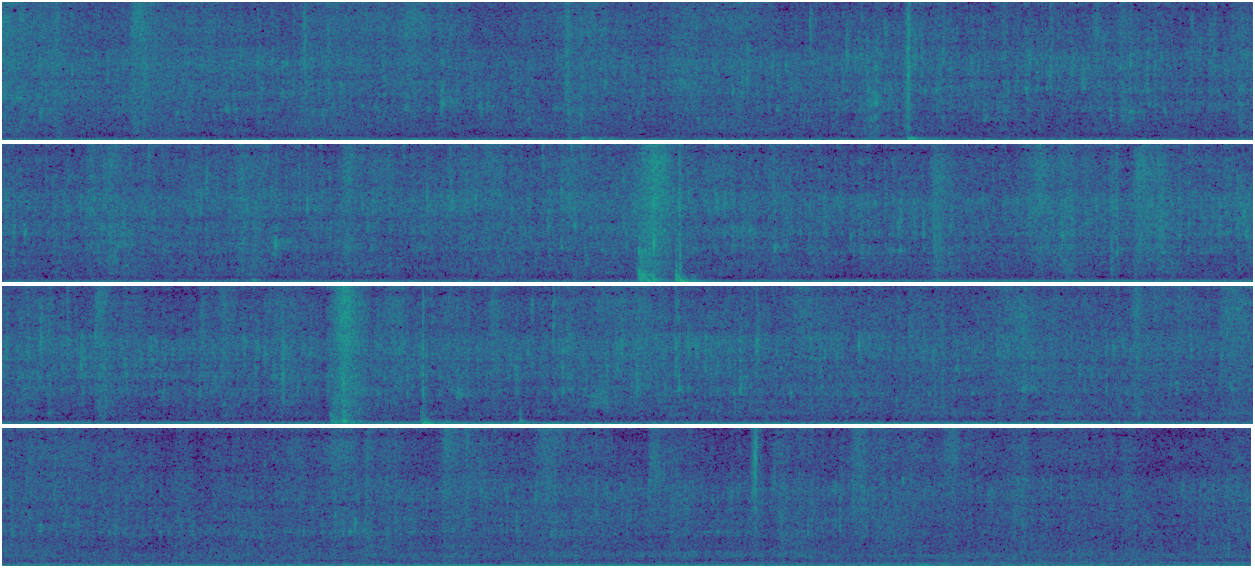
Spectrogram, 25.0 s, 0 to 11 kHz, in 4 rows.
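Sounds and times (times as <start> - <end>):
sharp knocks and clunks: 9.3 - 10.1, 14.0 - 15.5.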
